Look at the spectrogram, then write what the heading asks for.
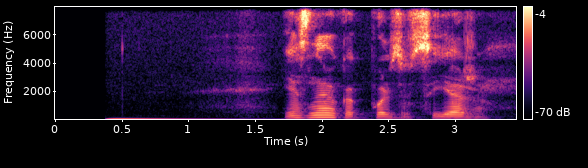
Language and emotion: Russian, neutral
